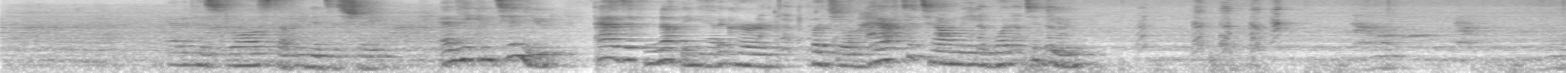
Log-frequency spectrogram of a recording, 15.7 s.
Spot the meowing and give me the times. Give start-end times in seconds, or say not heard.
not heard.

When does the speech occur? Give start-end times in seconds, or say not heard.
1.6-10.8.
